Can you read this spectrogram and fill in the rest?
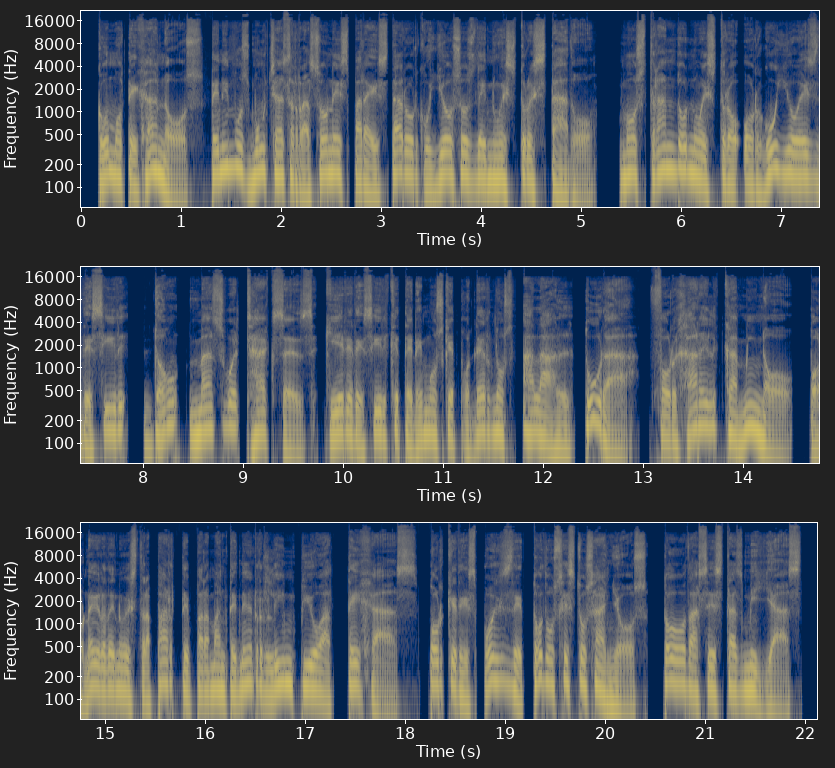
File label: Spanish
